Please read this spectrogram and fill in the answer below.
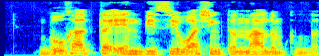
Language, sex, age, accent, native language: Uzbek, male, 25-34, Xorazm, Uzbek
